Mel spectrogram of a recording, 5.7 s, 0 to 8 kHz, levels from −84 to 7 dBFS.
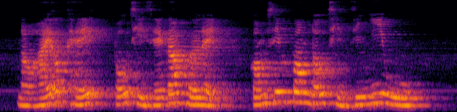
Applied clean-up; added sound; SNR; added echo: none; none; none; reverberation time 0.8 s.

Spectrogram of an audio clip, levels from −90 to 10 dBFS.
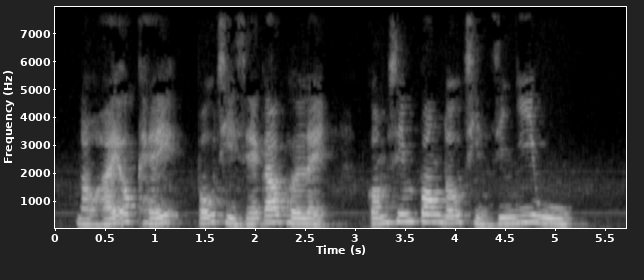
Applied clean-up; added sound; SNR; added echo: none; none; none; none.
